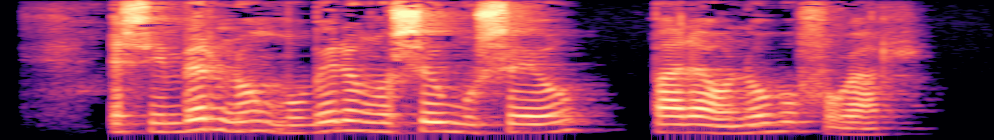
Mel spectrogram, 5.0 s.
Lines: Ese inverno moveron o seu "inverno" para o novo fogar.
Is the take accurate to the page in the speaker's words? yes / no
no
